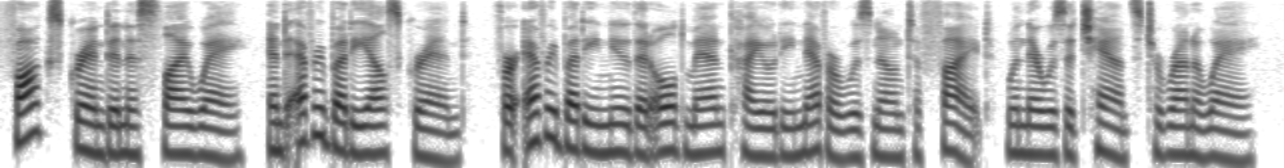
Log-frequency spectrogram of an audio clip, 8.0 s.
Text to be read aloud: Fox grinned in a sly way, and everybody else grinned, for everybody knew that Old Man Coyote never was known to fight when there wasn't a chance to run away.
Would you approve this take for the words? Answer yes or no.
no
